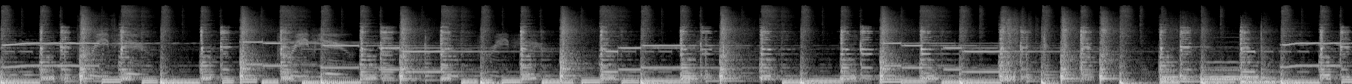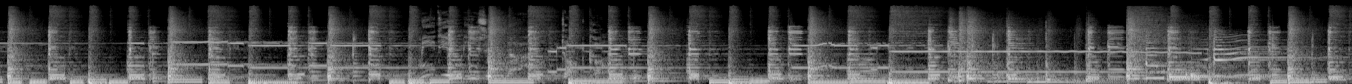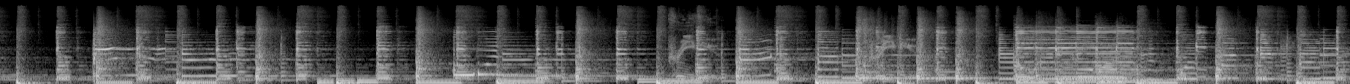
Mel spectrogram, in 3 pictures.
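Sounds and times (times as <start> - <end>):
summertime reggae loop: 0.0 - 40.5.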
